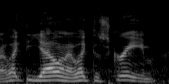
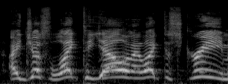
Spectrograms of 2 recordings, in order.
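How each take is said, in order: First: Low, soft, subdued admission; low confession. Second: Raised, emphatic ranting delivery; insistent declaration. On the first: Comic admitting why he yells at the screen, low and subdued. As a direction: say it quietly, pitched down. Muttered confession, later repeated louder. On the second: Comic defending himself against being judged, insistent rant. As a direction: proclaim it with mounting insistence. Same words, rising into a proud rant. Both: Real, not acted.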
